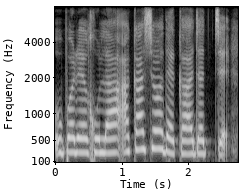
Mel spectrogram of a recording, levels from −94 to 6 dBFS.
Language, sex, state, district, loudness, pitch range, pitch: Bengali, female, Assam, Hailakandi, -15 LUFS, 255-285 Hz, 265 Hz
